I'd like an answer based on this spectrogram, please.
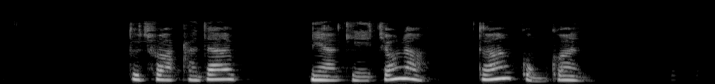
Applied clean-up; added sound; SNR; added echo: neural mask model DeepFilterNet 3.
